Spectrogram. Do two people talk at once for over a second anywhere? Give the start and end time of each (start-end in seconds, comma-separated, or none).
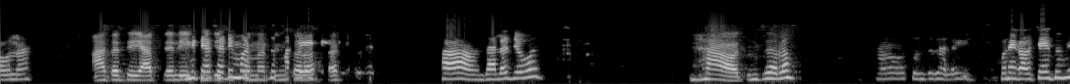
1.8-3.2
